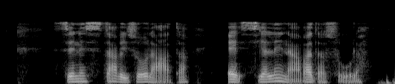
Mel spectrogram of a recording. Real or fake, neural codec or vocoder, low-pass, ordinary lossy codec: real; none; 7.2 kHz; AAC, 64 kbps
